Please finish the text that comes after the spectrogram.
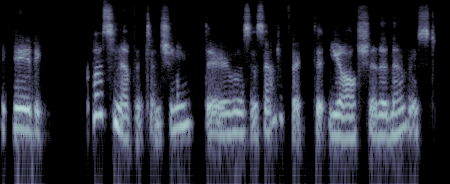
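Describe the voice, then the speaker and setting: A woman's voice: on the low side, lively intonation, fairly quick, vocal fry, darkish tone, husky, no echo. A woman chatting casually as co-host of a livestream.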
